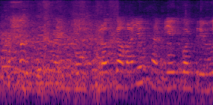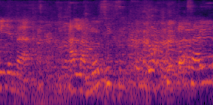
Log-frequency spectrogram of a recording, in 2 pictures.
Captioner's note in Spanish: risas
